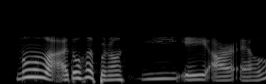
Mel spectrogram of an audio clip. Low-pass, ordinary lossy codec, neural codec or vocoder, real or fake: 3.6 kHz; none; none; real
